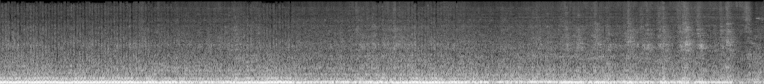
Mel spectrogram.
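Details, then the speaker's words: 1935 Ford 3-window hot rod, 327 V8 with six 2-barrel carbs and a 4-speed, fired up after a few years in storage, before the linkage fix: a loud, deep engine holds high revs and sags slowly instead of returning to idle, because the throttle linkages weren't returning. "when I fired it up the other day it was revving up and when the linkages weren't kicking down but I found the guilty culprit"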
